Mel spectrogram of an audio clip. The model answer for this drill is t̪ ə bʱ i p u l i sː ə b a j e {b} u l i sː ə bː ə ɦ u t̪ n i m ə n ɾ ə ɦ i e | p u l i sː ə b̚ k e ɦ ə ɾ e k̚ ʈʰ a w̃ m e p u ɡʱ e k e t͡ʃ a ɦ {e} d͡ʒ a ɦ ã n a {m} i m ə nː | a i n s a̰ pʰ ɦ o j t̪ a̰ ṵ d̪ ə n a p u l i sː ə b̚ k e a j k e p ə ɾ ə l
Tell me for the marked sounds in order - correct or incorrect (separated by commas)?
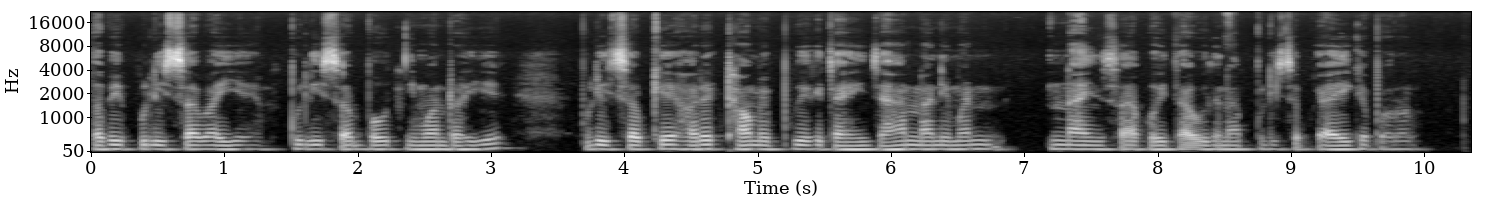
incorrect, incorrect, incorrect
